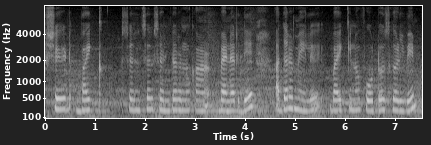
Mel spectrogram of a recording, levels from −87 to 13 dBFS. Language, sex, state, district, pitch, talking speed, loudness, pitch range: Kannada, female, Karnataka, Bidar, 230 Hz, 110 wpm, -18 LUFS, 225-245 Hz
